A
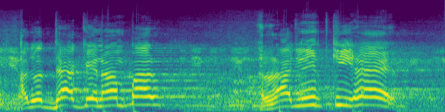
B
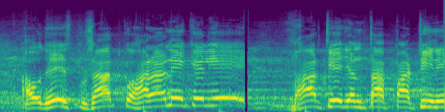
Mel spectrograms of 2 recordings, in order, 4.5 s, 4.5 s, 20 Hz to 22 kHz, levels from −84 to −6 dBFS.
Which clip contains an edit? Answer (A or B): B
